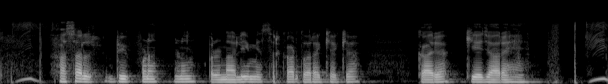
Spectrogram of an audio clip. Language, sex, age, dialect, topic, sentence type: Hindi, male, 18-24, Garhwali, agriculture, question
